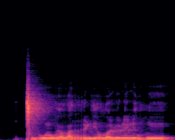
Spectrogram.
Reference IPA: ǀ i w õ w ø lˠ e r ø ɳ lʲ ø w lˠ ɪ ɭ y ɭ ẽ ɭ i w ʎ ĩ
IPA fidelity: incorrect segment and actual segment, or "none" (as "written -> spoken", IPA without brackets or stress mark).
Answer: ɪ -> y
